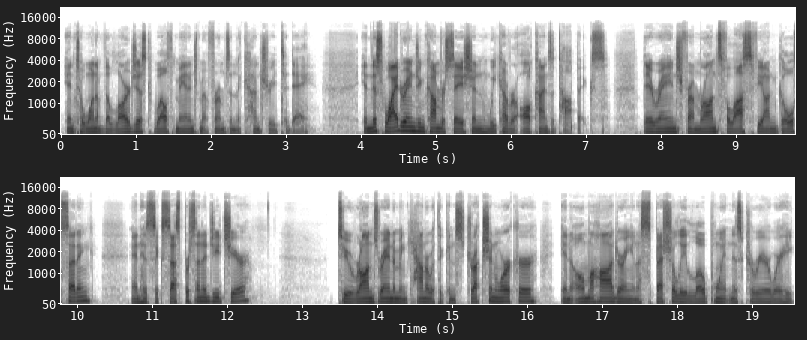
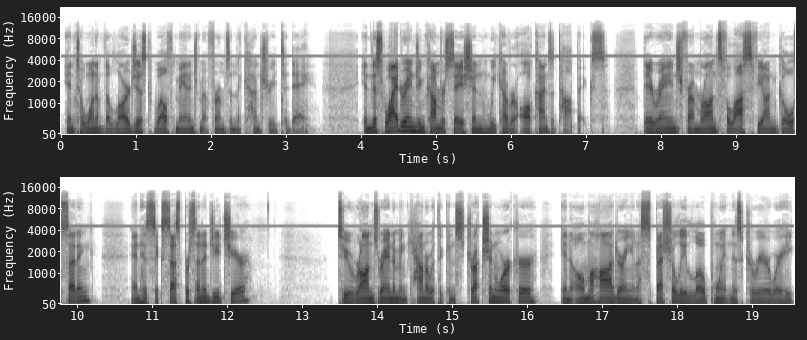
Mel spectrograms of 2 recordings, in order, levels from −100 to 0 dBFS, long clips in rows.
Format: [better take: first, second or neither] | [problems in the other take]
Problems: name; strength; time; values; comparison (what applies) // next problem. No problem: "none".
first | high-pitched whine; faint; throughout; 4.5 kHz, 20 dB below the speech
